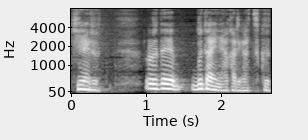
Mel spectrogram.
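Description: A man speaks at a moderate pace and medium pitch, his tone dark, mellow and somewhat breathy. The recording is very clean with a silent background. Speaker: veteran anime director. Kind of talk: interview. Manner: halting, many fillers.

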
